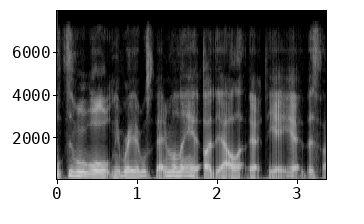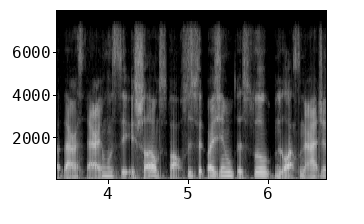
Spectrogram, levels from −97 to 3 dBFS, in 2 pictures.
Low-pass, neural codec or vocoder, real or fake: 7.2 kHz; autoencoder, 22.05 kHz, a latent of 192 numbers a frame, VITS, trained on many speakers; fake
